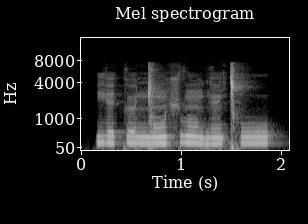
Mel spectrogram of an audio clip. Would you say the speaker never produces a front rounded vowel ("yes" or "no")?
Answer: no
